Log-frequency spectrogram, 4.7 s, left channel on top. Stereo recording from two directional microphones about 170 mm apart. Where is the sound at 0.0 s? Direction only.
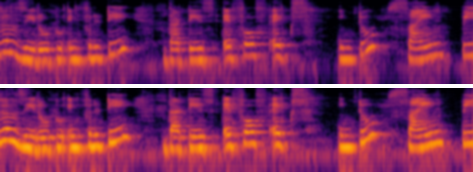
35° left (ahead or behind).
